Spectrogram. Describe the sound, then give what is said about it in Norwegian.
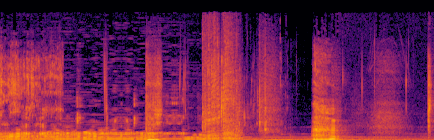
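Someone takes a drink of water, with two distinct gulping swallows about a second apart, fairly loud against a quiet, faintly noisy background. “um, du, får, du, får, deg litt vann.”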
